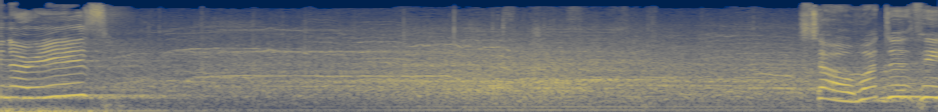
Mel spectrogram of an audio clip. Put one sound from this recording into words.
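A young woman speaks through a microphone over loudspeakers.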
